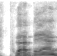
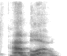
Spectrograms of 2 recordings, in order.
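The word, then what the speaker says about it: Pueblo: uh of course peo nobody says peblo here it's peblo pronunciation in Colorado R hoop um but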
